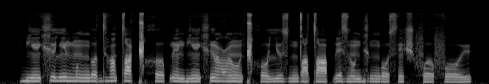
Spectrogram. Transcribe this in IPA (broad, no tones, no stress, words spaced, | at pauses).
ɡʲẽxʲɤlʲẽmõ ŋɤdʱɛ̃tˤu ǁʰɤɓẽɡʲẽ xʲõʕõǁʰolʲuz ndɤtˤoɓezõ ɡʲuŋosẽʃ fɤ foy̯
